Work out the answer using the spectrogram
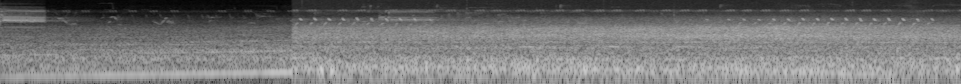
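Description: A red-winged blackbird gives a short burst of song at the start. After that comes steady rushing outdoor background noise at a pond, with two runs of rapid high ticking, one early and one near the end.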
